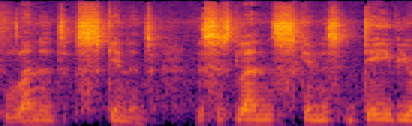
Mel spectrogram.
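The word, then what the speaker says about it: Lynyrd Skynyrd: this is good one Leonard skinnard pronounced Leonard skinnard this is Leonard skinnard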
